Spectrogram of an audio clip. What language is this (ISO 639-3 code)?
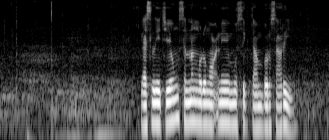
jav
